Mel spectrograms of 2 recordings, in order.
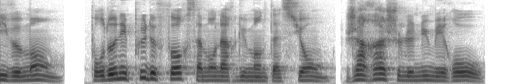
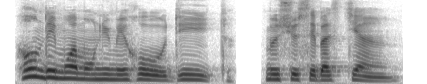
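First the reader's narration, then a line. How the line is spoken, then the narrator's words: Timid. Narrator (French): timidement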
